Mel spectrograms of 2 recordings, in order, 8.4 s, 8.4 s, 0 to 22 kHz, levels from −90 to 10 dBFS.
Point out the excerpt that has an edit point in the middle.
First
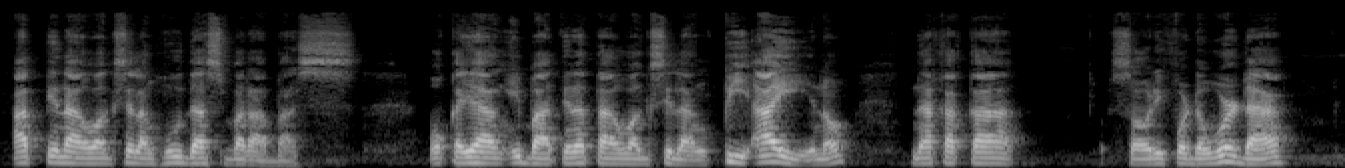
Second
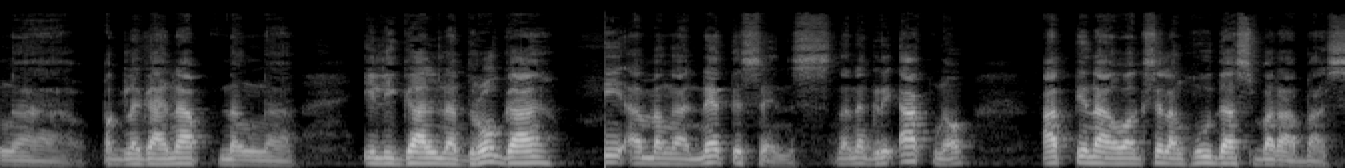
second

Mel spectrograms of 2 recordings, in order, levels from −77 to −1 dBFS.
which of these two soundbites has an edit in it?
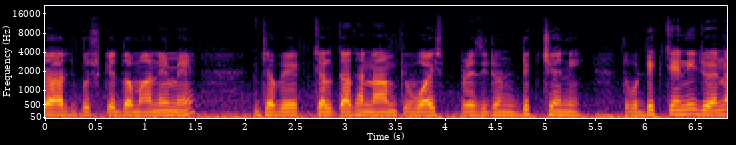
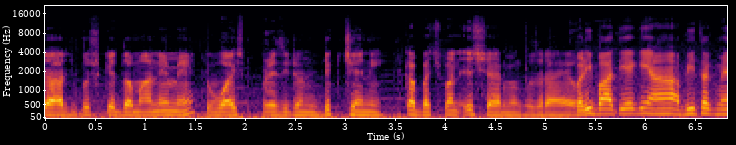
second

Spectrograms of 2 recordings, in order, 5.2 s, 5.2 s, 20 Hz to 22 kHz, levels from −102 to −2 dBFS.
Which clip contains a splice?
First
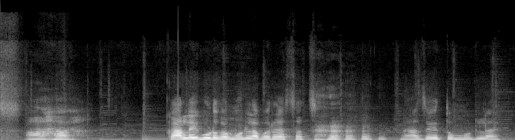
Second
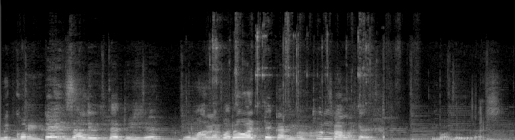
second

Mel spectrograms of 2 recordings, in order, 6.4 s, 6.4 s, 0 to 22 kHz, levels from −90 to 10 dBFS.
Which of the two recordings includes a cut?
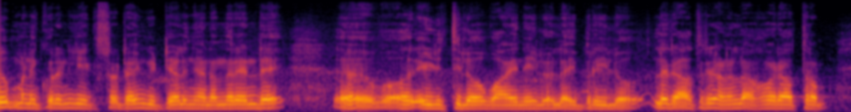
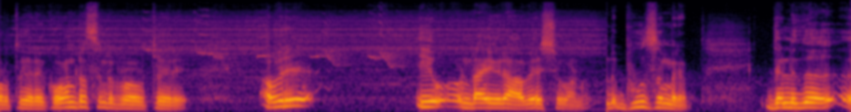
second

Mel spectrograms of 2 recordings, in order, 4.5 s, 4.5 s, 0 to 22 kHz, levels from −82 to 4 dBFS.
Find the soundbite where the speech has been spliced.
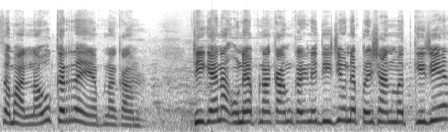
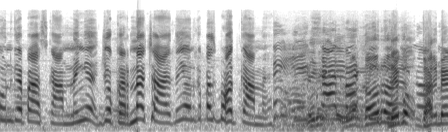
second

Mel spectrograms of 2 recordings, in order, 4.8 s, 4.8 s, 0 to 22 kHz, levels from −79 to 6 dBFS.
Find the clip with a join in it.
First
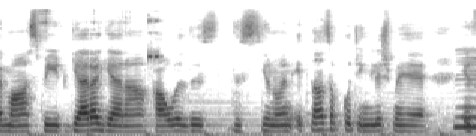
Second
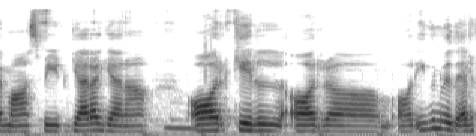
first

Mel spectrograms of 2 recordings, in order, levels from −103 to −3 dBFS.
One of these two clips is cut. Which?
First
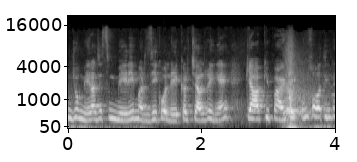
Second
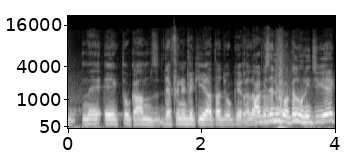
second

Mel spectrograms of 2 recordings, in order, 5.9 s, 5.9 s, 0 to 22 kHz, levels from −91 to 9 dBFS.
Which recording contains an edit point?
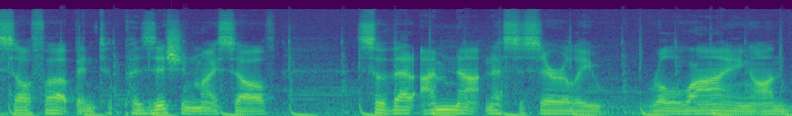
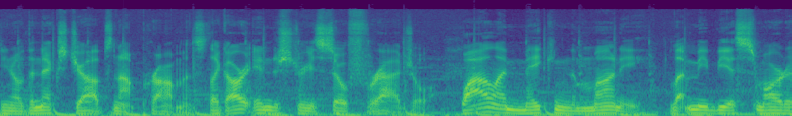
second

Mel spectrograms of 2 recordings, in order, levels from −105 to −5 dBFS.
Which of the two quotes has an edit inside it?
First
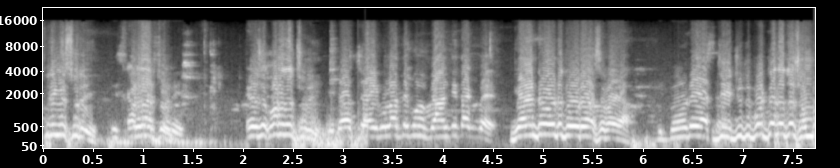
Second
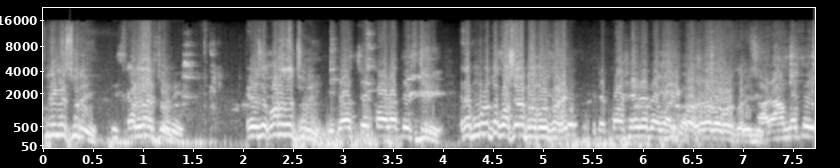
first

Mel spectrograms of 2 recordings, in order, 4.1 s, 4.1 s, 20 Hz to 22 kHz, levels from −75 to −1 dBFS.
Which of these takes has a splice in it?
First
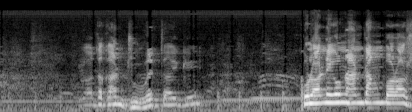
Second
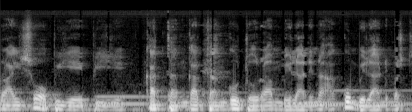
second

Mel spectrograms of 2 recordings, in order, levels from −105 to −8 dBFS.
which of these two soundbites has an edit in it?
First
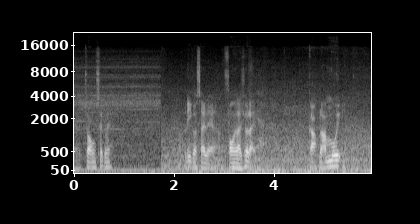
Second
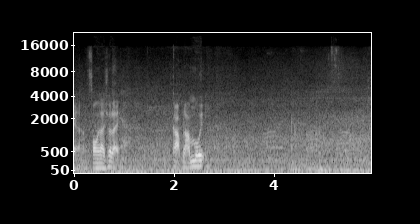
first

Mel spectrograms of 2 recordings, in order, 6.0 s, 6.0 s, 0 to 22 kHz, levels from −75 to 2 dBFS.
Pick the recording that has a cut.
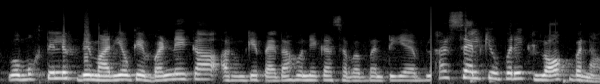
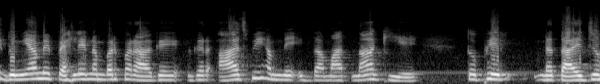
first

